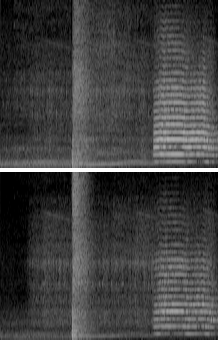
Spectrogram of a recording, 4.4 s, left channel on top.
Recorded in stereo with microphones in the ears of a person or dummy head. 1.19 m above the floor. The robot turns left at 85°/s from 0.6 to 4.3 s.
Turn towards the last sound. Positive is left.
turn(degrees=15)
